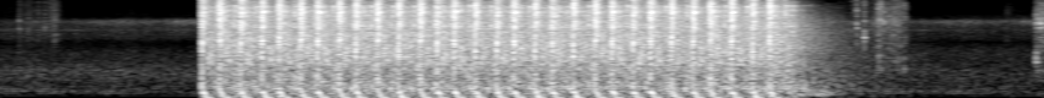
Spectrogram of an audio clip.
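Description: A rifle fires in a rapid, loud burst.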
